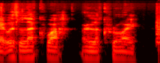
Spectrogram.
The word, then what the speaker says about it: La Croix: girl gets it no it's not perrier it's la croix it's pronounced lacroix right lacroix lacroix oh it's saying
